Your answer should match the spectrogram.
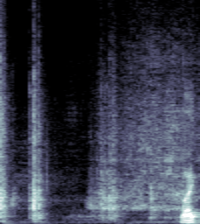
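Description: Wooden game pieces clicking twice as a fishing ring knocks through them, then a soft scrape as the ring and a caught piece are dragged across the cardboard game board.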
